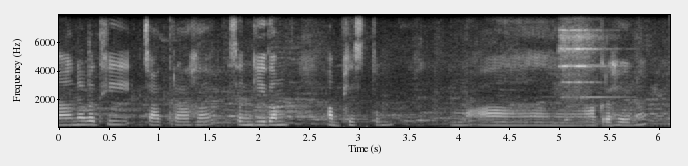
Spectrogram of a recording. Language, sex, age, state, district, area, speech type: Sanskrit, female, 18-30, Kerala, Thrissur, rural, spontaneous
